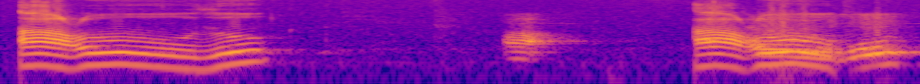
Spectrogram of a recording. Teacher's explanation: अदा हो जाता है हमजा और हा हलक के आखरी हिस्से से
